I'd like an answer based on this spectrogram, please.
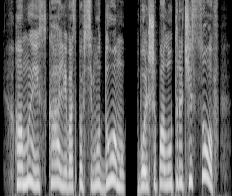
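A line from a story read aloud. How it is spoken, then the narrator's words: Nanny's exclamation. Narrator (Russian): воскликнула няня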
